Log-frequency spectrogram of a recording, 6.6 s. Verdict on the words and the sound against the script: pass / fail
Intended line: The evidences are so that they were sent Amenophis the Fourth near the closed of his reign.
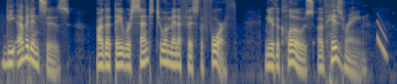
fail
